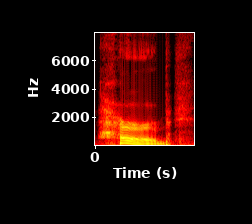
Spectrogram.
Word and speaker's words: herb: Just be careful because the British, they say herb. They pronounce that H. We don't in English. I mean in real English, in American English.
